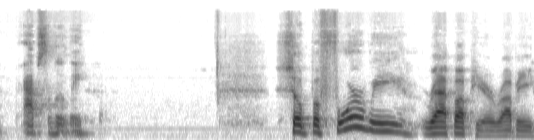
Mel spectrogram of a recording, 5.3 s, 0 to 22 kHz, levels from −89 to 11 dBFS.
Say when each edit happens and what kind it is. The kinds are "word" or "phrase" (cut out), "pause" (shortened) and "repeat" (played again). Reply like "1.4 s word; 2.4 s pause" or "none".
none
